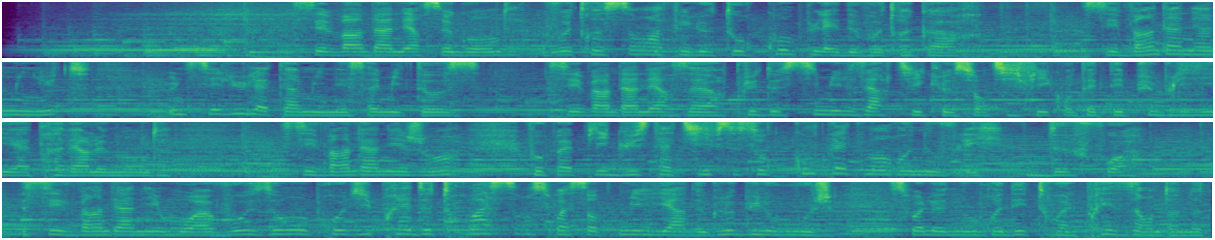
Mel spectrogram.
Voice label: french campaign voice corporate

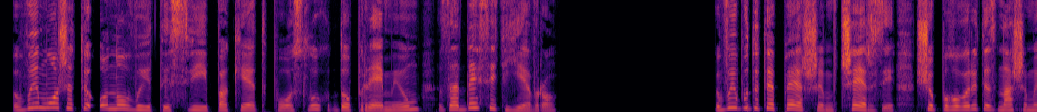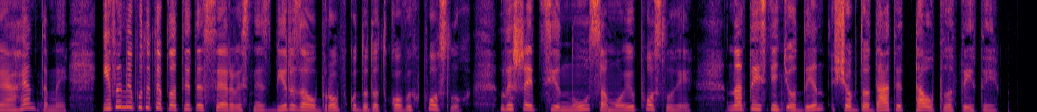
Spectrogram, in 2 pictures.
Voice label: ukranian corporate

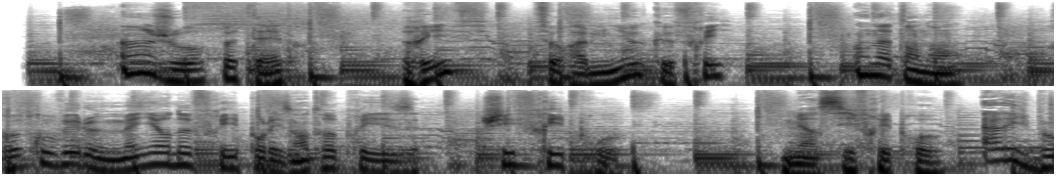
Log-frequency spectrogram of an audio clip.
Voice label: french voice commercial french

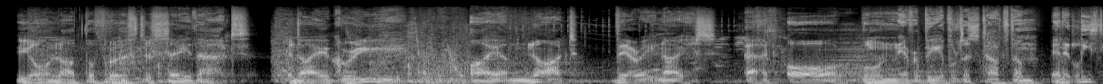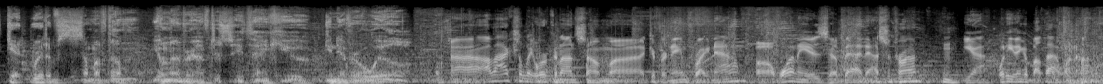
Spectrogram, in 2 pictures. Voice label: american male characters

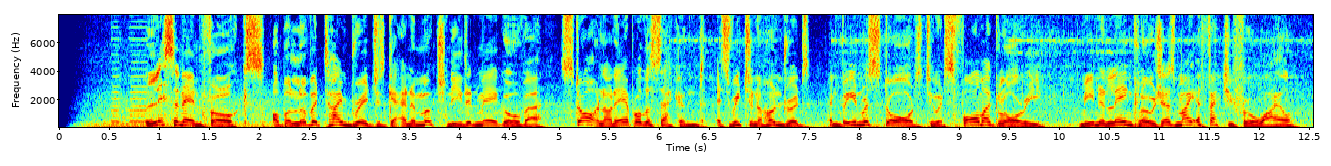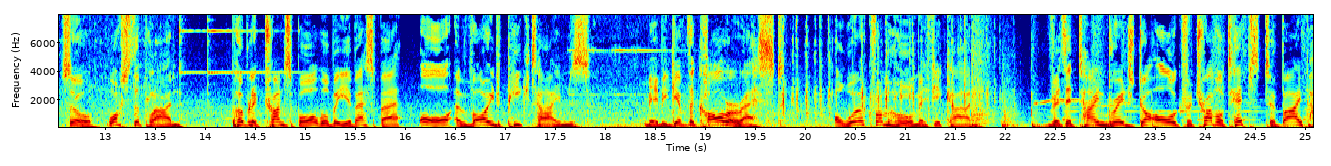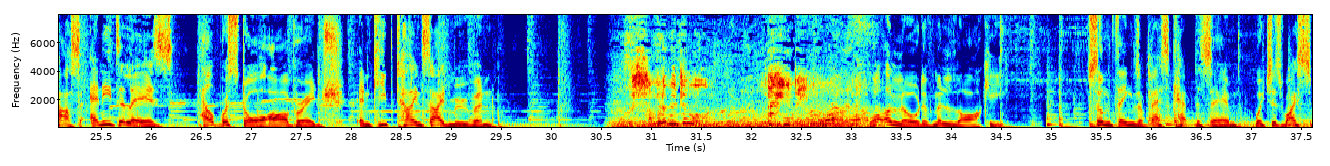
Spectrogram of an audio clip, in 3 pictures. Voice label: Geordie voice commercial

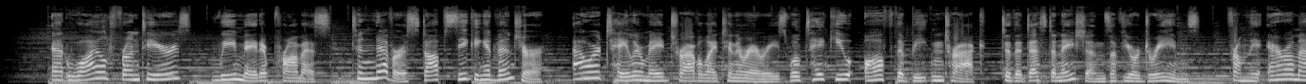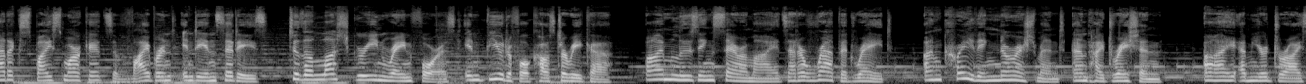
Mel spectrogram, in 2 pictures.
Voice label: commercials

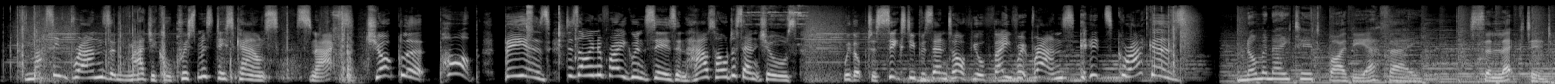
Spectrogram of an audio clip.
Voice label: west midlands montage

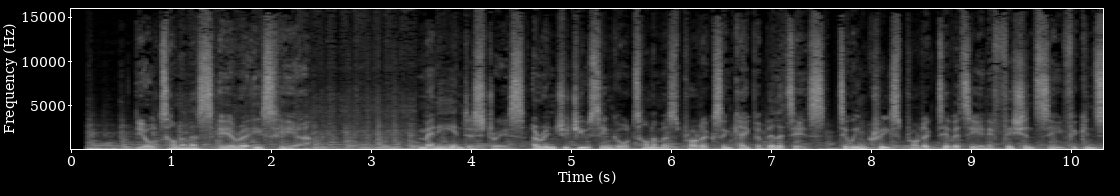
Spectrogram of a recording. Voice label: corporate

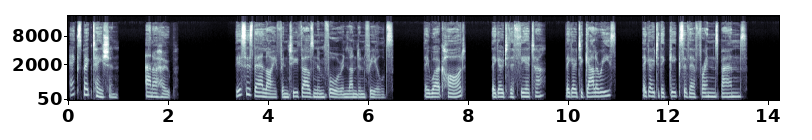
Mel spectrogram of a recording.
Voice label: audiobook, Smoky Confident British Voiceovers

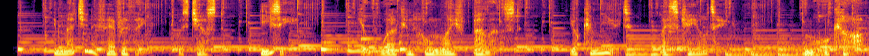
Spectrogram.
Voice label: commercials

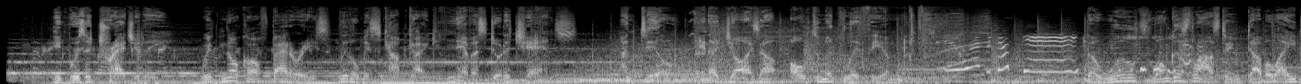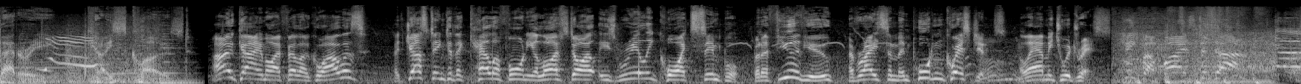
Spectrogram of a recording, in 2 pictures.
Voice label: australian, Australian Character Voice

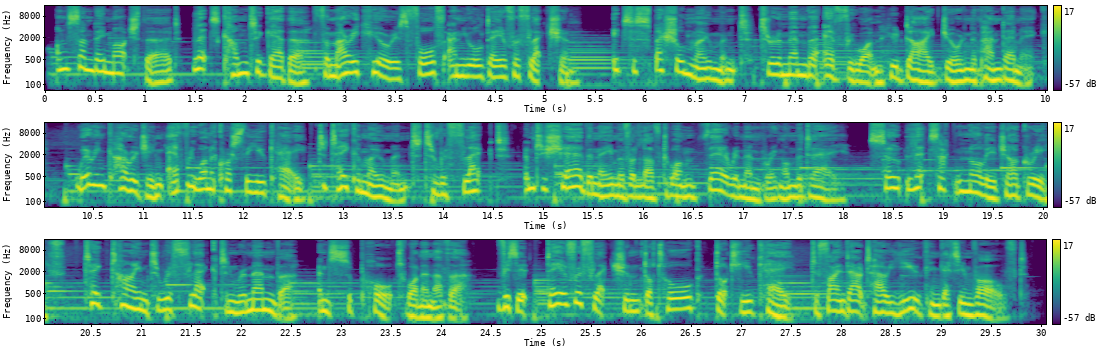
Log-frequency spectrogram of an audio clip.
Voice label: radio charity ad; marie curie

